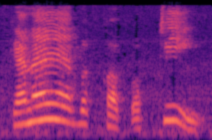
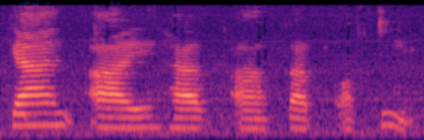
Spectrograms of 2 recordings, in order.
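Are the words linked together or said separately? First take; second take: linked; separate. First: The words are joined together with reductions. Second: Each word is said separately and fully. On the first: The speaker calls it right. "I'll say, ... So here I've used reduction" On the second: The speaker calls it wrong. "I don't say"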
